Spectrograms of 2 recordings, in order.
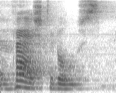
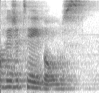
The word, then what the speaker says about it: vegetables: Por exemplo, na palavra legumes, é vegetables. E a maioria dos meus alunos falam vegetables.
